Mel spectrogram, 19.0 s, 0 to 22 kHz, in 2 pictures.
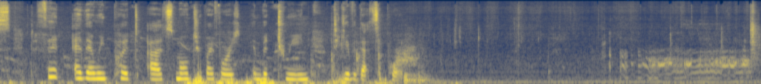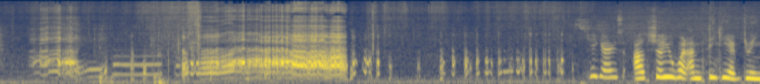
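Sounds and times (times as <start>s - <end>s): hens clucking and squawking: 3.9s - 18.7s.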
